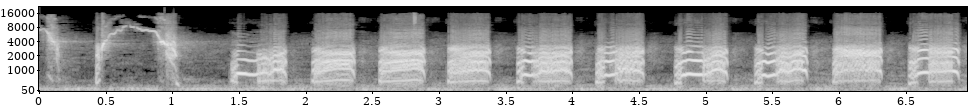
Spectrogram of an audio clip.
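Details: Baby macaque crying after being abandoned by its mother: one high sliding squeal, then steady, evenly spaced harmonic wails, nearly two per second, each with a slight wobble in pitch.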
